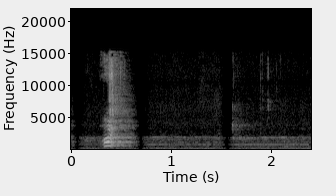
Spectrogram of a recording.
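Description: A dog barking: one short, sharp bark about a third of a second in, the last of three alike barks in quick succession.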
